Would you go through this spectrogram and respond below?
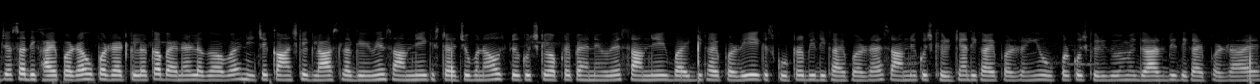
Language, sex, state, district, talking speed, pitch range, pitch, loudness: Hindi, female, Bihar, Samastipur, 320 wpm, 205-215 Hz, 210 Hz, -21 LUFS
